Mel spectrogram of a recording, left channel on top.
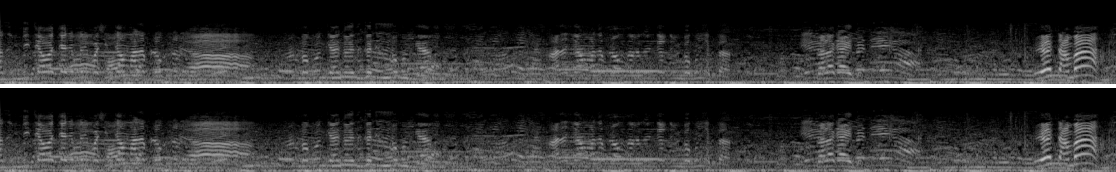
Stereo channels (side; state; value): both; identical; correlation 1.00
